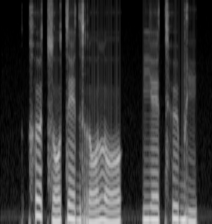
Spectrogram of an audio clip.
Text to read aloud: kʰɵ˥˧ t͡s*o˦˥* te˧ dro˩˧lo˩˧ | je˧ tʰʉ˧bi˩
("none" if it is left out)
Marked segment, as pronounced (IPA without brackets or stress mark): o˩˧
